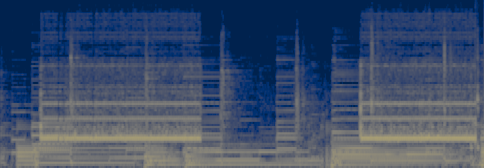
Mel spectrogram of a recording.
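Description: Telephone ringing tone: two long rings of about two seconds each, about two seconds apart, over soft background music. It is the ringback heard while an outgoing call waits to be answered.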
